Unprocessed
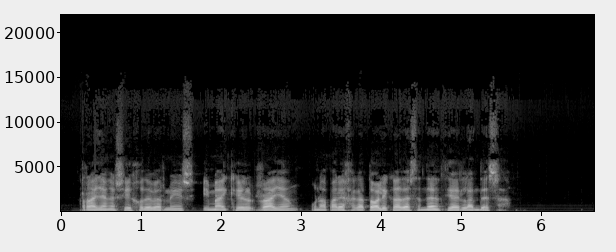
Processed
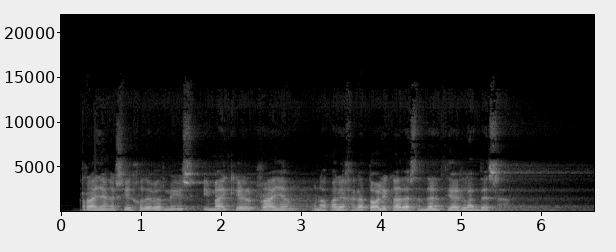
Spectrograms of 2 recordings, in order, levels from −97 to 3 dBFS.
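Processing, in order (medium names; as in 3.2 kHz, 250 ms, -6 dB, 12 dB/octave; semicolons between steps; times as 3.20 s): two-slope reverb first 0.5 s, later 4.7 s, from -18 dB, DRR 7.5 dB; trim -7 dB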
